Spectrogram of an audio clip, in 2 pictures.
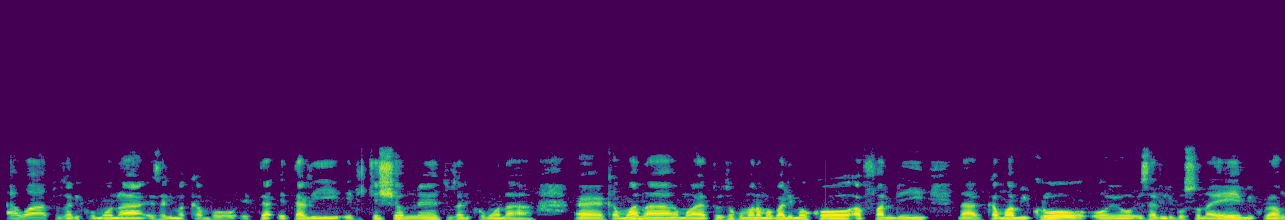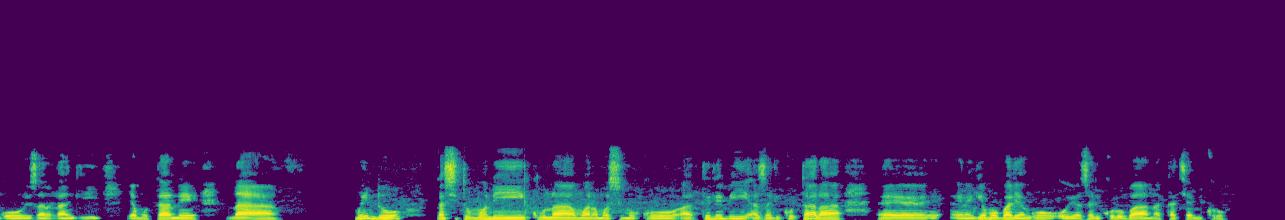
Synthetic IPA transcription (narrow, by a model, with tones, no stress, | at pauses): a˦wa˨to˨za˨li˦ko˨mɔ˦na˨e˨za˨li˦ma˨ka˨mbo˨e˨ta˦li˦e˨du˨ke˦sɔ˦nto˨za˨li˦ko˨mɔ˦na˨ | ka˨mwa˦na˦to˨zko˨mɔ˦na˨mo˨ba˦li˨mɔ˦kɔ˦a˨fa˦ndi˦na˨ka˨m˦a˦˨mi˨kʁo˦o˦jo˦e˨za˨li˦li˨bo˨so˦na˨je˦mi˨kʁo˦ja˨ŋɡo˦e˨za˦na˨la˦ŋɡi˨ja˨mo˨ta˦ne˦na˨ | mwi˦ndo˦ka˨si˨to˨mɔ˦ni˦ku˦na˦mwa˦na˨mwa˦si˦mɔ˦kɔ˦a̰˨tɛ˦lɛ˦mi˦a̰˨za˨li˦ko˨ta˦la˨ | e˨lɛ˨ŋɡɛ˦˨mo˨ba˦li˨ja˨ŋɡo˦o˦jo˦a˨za˨li˦ko˨lo˨ba˨na˨ka˦ti˨ja˨mi˨kʁo˦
